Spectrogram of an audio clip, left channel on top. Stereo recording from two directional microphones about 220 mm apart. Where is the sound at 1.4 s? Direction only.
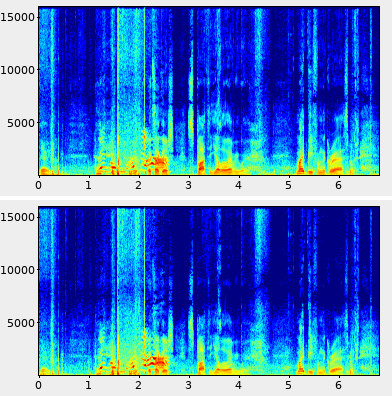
5° right (ahead or behind).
